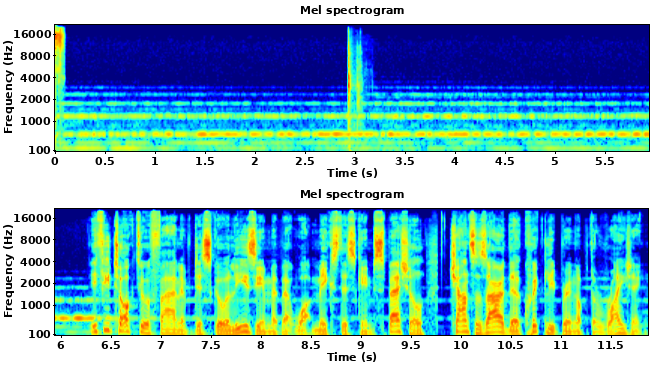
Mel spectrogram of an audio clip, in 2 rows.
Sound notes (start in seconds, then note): 3.0 click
